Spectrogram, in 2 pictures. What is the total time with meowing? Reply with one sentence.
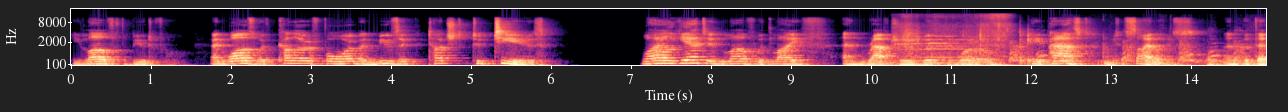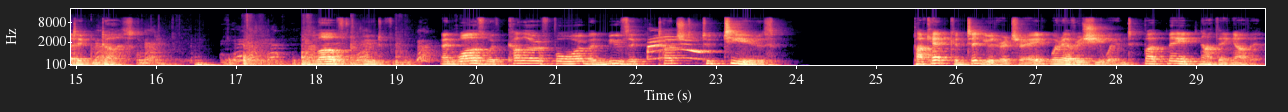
The meowing can be heard for 2 seconds in total.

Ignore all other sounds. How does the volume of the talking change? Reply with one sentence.
The loudness of the talking stays about the same.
